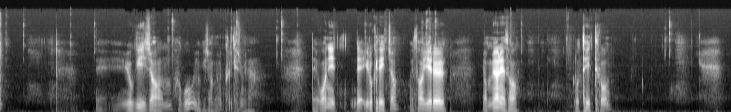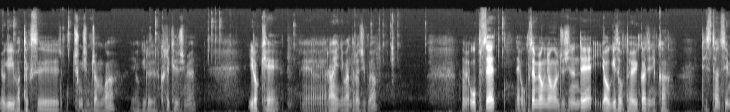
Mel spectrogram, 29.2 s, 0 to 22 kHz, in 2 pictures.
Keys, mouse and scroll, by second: 0.1 shift+right click, 22.6 shift+right click.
